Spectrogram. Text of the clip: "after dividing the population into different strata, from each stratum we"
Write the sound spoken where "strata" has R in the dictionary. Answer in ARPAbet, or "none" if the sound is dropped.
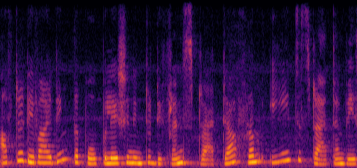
R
